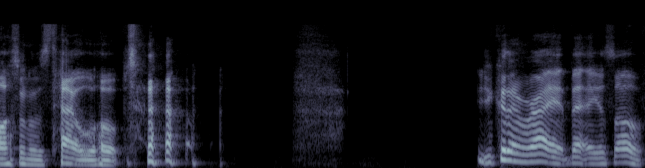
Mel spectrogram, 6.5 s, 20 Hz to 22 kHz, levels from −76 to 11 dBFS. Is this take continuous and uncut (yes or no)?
yes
